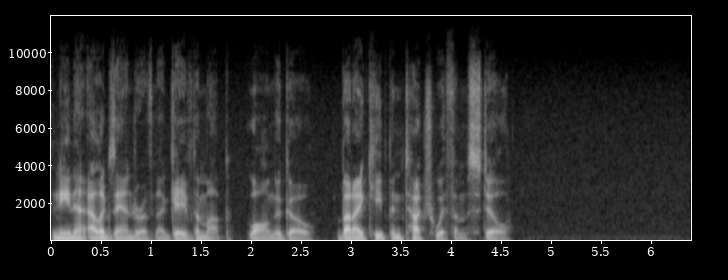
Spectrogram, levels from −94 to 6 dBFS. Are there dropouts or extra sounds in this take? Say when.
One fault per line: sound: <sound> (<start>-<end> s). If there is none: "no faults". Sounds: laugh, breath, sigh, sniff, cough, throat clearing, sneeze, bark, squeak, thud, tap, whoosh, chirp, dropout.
no faults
